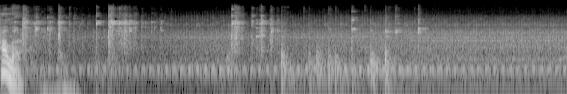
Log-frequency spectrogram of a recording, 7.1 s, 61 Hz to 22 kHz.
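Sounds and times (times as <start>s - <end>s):
speech: 0.0s - 0.5s
glass bottles and cans clinking and clattering into truck compartments: 0.0s - 2.2s, 2.8s - 5.4s
household recycling truck idling with a low engine hum: 0.2s - 7.0s.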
